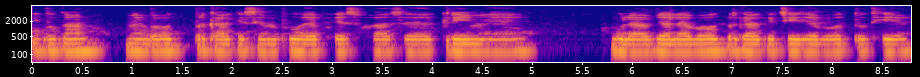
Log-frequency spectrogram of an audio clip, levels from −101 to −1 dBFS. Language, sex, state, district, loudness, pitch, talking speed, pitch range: Hindi, male, Bihar, Jamui, -27 LUFS, 135 Hz, 170 wpm, 130-135 Hz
